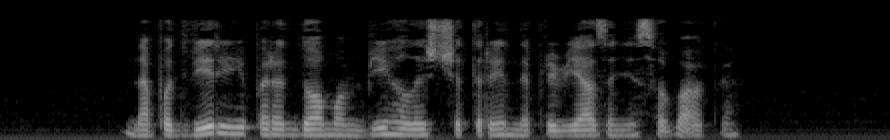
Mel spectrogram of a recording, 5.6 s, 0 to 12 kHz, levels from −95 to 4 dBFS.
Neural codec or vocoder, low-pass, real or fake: none; 7.2 kHz; real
